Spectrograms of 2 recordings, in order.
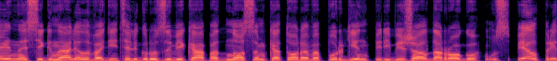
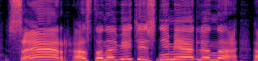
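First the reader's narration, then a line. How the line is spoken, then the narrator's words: Two voices yelling. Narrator (Russian): Орали копы в два голоса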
